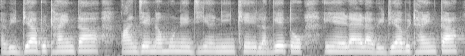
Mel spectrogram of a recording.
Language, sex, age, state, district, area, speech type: Sindhi, female, 30-45, Gujarat, Surat, urban, spontaneous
